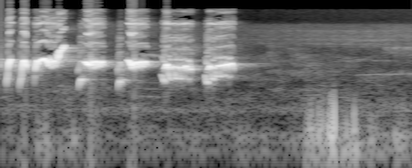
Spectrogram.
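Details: White-rumped shama singing as a lure so other shamas respond: five strong, rich whistled phrases, each sliding upward with a buzzy overtone, about two per second, followed by a short low rustle.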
